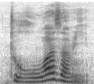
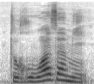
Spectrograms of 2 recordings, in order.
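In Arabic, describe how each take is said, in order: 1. صوت z يربط بين الكلمتين. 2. صوت z يربط بين الكلمتين.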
